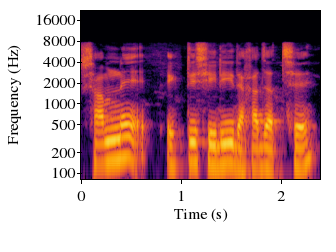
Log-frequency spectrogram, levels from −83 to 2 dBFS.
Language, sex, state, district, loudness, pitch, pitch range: Bengali, male, West Bengal, Alipurduar, -13 LUFS, 135 Hz, 130-145 Hz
